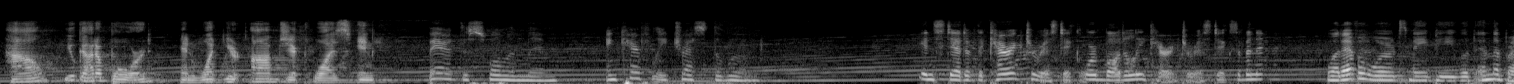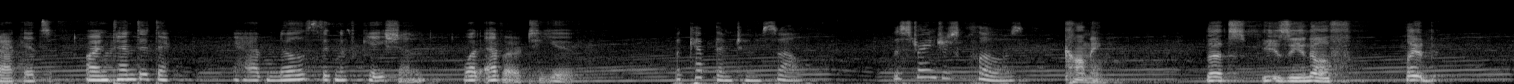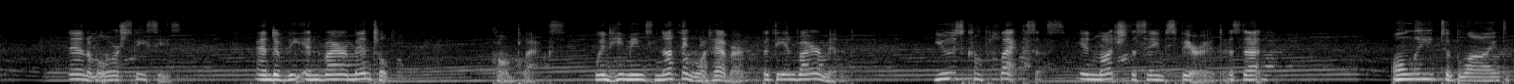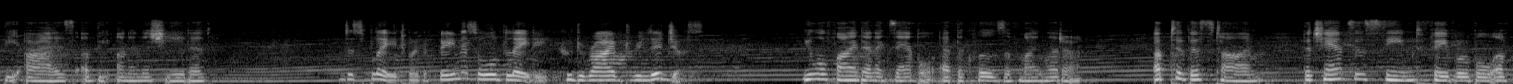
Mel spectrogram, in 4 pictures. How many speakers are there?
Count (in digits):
4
